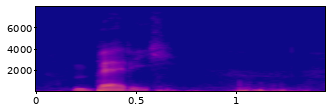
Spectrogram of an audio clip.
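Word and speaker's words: bury: और इसको प्रोनाउंस कैसे करेंगे, बैरी।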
